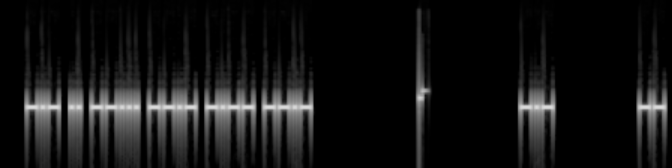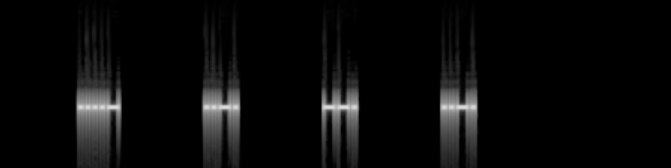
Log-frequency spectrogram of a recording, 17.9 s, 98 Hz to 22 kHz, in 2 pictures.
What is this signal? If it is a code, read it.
Morse code, heard as a keyed tone, about 25 wpm, spaced as for 11 wpm, 700 Hz. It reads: KI7QYQ KM4FGF
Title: USA Call Signs - 6 Characters - 8x Character Spacing - 25wpm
